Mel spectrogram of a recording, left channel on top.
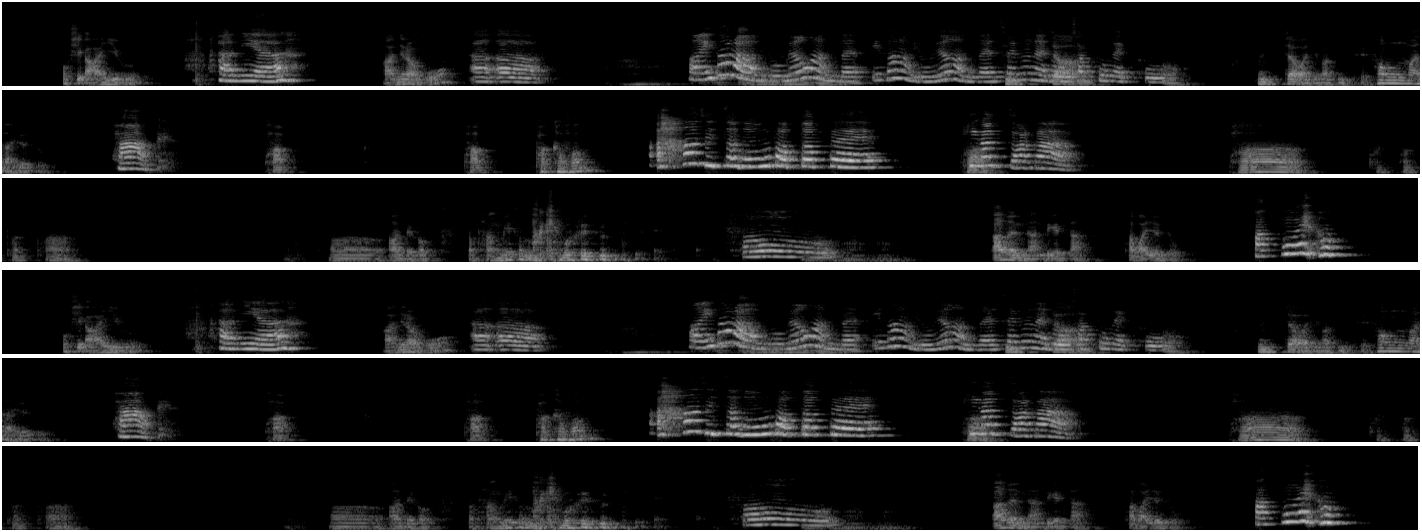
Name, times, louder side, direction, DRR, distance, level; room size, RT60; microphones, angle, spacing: voice 1, 0.6-1.4 3.8-4.5 6.2-6.6 7.1-7.2 7.4-8.6 10.0-10.2 10.5-10.9 11.6-11.8 12.6-14.6 16.8-17.1 18.8-19.0 19.5-20.1 23.8-24.0 26.5-27.2 27.9-29.1 31.6-35.0 35.6-35.8 36.4-37.3 38.3-39.2 39.6-40.1, left 2 dB, 40° left, 3 dB, 0.6 m, -39 dB
voice 2, 1.8-3.0 4.7-5.4 6.9-11.6 15.3-15.9 20.7-23.0 23.8-24.9 35.7-36.7 40.9-41.7, left 1 dB, 70° left, -2 dB, 0.9 m, -28 dB
2.7 x 2.3 x 2.3 m, 0.37 s
head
